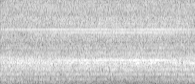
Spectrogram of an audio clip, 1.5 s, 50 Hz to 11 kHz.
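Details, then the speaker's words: Roberts R600 table radio on first power-up after repairs (309s fitted), run on 9 V into a bench speaker: steady hiss with stations drifting in as the dial moves. It works with good volume and tunes normally. "But that sounds like it is working. It's definitely tuning stuff."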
